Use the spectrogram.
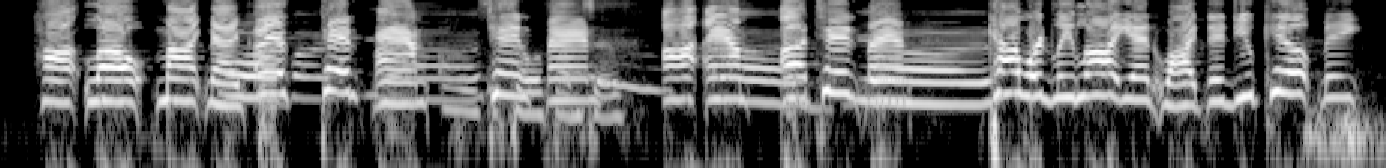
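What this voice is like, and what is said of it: Robotic Tin Man voice. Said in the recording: “I can do a Tin Man voice ... I can do a robot voice”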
